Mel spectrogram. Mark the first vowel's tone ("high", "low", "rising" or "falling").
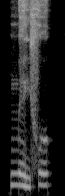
low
